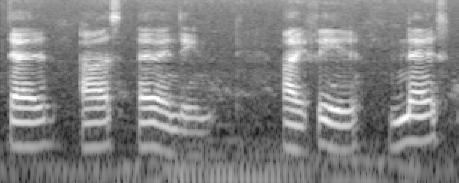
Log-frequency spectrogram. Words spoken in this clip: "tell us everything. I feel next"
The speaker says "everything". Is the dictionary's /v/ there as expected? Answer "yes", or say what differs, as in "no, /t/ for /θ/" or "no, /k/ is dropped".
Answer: no, /v/ is dropped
